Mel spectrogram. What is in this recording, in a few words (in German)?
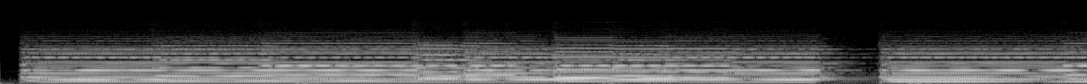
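Baltes 6 I, pfeifenorgeln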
